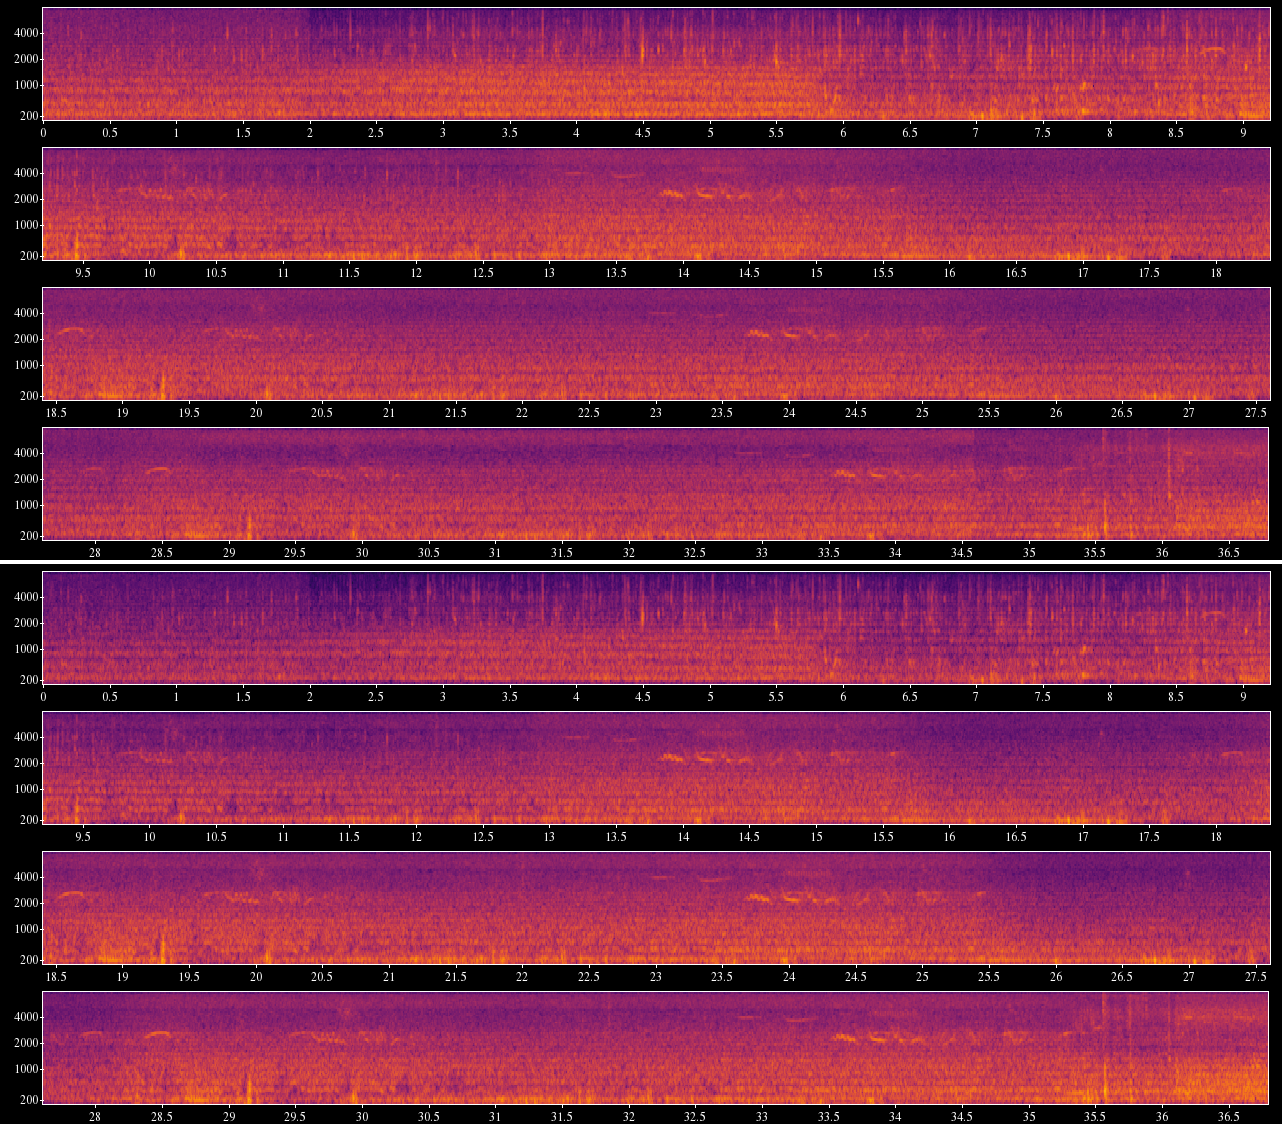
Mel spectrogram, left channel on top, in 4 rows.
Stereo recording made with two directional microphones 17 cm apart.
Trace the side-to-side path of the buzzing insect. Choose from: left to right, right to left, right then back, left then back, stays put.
left to right.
